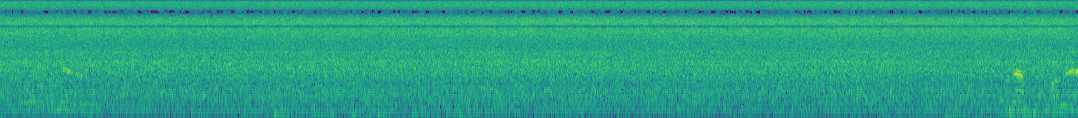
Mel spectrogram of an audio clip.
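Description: Very heavy downpour in Vientiane, a dense steady roar of rain lasting throughout, loud and unbroken like a waterfall, with a faint brief bump near the end.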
